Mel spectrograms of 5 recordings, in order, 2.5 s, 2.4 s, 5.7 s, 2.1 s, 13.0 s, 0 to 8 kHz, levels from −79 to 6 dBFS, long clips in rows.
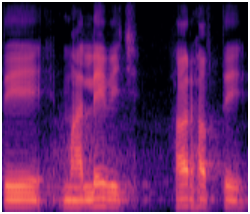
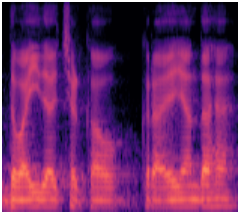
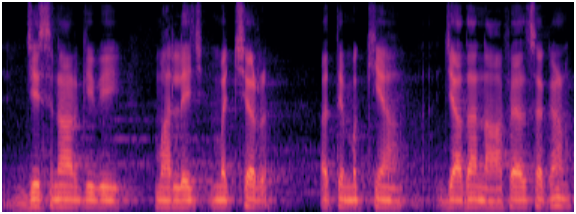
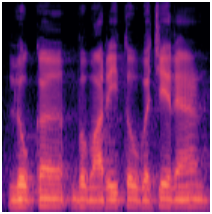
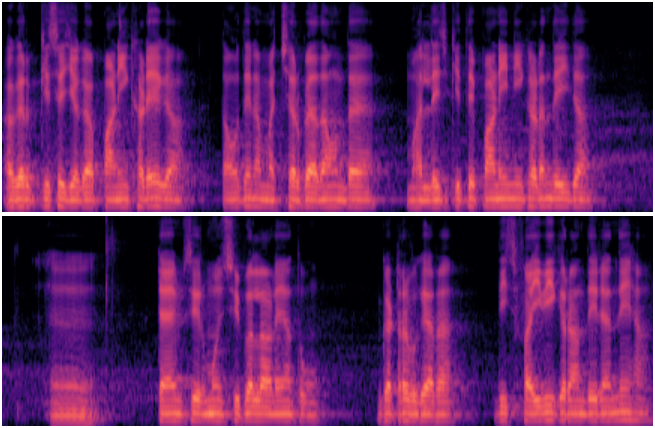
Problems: constant background noise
